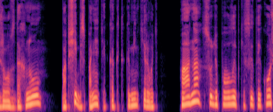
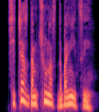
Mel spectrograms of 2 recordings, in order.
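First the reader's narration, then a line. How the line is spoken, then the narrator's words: Cheerful declaration. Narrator (Russian): весело заявила Вика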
